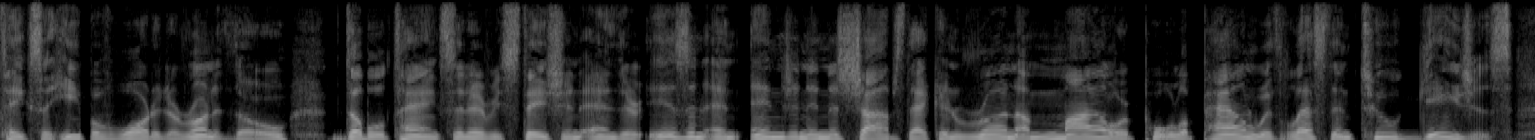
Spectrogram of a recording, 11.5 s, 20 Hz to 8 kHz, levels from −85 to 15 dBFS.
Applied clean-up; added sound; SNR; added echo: none; none; none; none.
